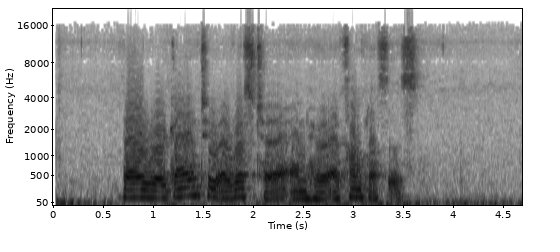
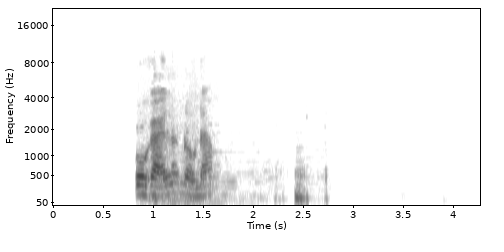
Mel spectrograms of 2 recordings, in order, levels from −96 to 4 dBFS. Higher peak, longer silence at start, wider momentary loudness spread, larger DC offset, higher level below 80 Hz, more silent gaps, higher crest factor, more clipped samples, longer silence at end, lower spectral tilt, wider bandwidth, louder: first, 0 dBFS vs -20 dBFS; second, 0.05 s vs 0.85 s; about the same, 20 LU vs 20 LU; neither; first, -24 dBFS vs -72 dBFS; second, none vs 2.37-2.42 s; second, 8 dB vs 24 dB; neither; second, 0 s vs 1.75 s; second, -5 dB/octave vs -7 dB/octave; first, over 20 kHz vs 9.2 kHz; first, -7 LUFS vs -38 LUFS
